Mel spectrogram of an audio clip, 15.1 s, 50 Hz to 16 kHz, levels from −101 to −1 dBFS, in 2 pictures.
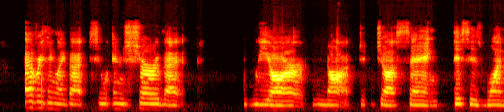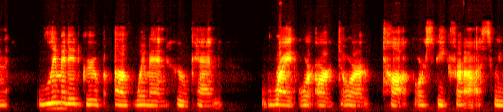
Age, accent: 30-49, American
